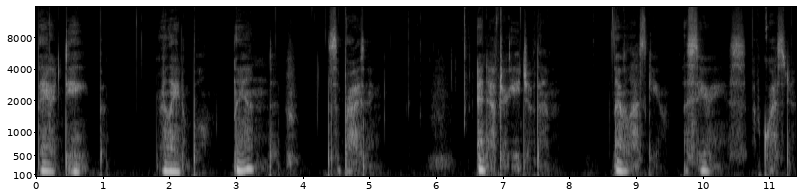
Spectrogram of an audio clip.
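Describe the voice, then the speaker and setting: A woman whispering a guided visualization in an ASMR style, with a breathy, airy voice and a soothing, deliberate delivery. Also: fairly low pitch, steady tone. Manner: slow, soothing, deliberate delivery with repeated phrases. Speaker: host, guided visualization narrator.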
